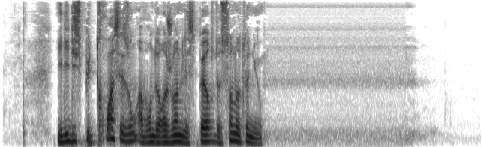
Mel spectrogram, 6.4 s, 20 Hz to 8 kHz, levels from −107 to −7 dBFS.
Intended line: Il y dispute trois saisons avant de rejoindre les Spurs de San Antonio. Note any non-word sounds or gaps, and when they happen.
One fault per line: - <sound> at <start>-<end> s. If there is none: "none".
none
